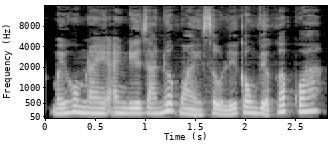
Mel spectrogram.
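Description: A caring young man in an audiobook romance, urgent and firm as he reassures, read by a female narrator. The voice sits low and moves quickly. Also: expressive, dark tone, close to an everyday voice. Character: caring young man, protective older brother.

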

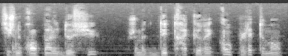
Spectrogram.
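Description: A man's voice: mid-range voice, animated, a little slow, fairly bright tone, a little hiss or hum. A man voicing an anxious, frightened mother in a read-aloud story, speaking with a tense, unsteady manner.

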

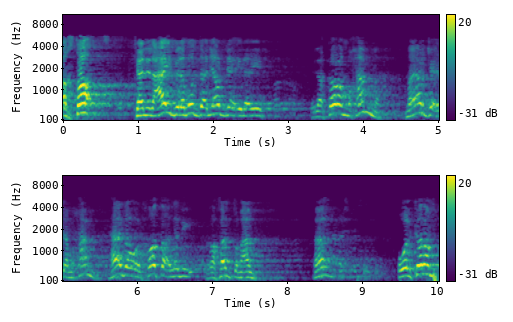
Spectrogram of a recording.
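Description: Speaking quickly in a voice that sits high, an Islamic teacher delivers a creed lecture to his class. He poses questions to the students and then supplies the answers himself, all captured in an echoey hall with dull lo-fi audio.

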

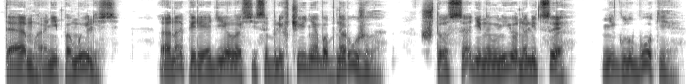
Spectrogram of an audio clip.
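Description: A man narrating a crime novel as an audiobook in an expressive, dramatic reading. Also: medium pitch, brisk, slightly rough, dry recording, clean studio sound.

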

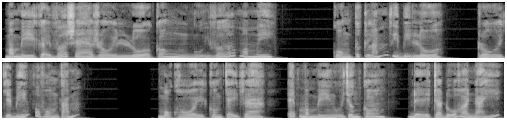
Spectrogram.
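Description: A woman's voice: fairly low pitch, lively intonation, normal speed, no echo, studio quality. A woman, tenderly telling stories as a mother. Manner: tender, gently affectionate storytelling. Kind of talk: storytelling narration.

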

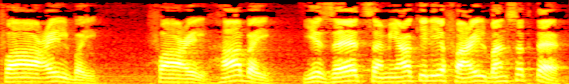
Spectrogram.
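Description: A man teaching an Arabic grammar lesson, questioning a student and repeating the answers. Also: on the high side. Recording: dull lo-fi audio.

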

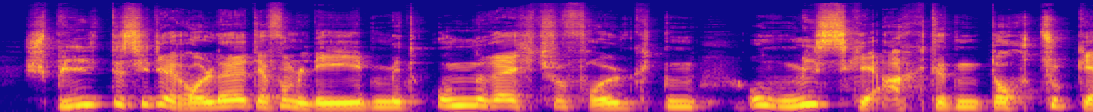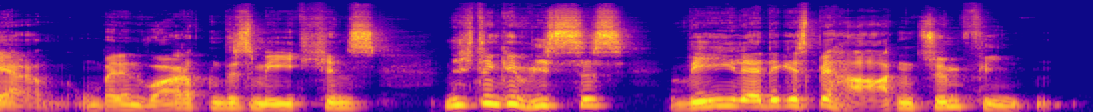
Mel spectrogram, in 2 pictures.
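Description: A man narrating a literary audiobook in a measured, expressive way. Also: medium pitch.

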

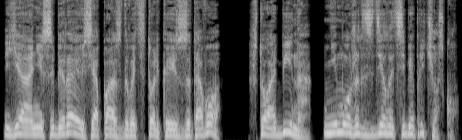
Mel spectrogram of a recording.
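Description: A man's voice: mid-range voice, lively intonation, moderate pace, dry recording, studio quality, close to an everyday voice. A man voicing a snobbish, bossy schoolgirl in an audiobook, with a snappy, sneering delivery. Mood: snappy haughty.

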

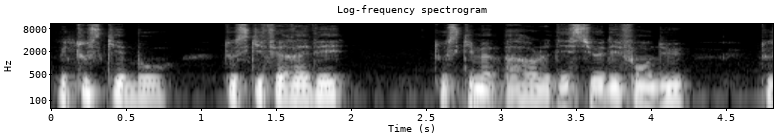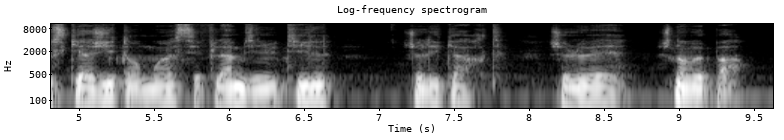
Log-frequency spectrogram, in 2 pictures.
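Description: Proud, vehement young heiress, husky edge, voiced by a man reading. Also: fairly low pitch, fairly even intonation, normal speed, warm tone. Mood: impassioned. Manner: impassioned, vehement, sometimes tearful. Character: proud passionate young heiress, wary of suitors. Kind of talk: audiobook reading.

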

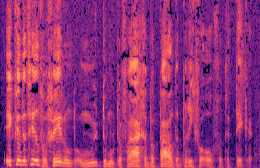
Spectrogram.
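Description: In a Dutch radio play, a male actor voices a blunt but concerned office boss, formal and probing, sounding stern and worried. His medium-pitched voice is husky and warm, and he speaks briskly and with great animation.

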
